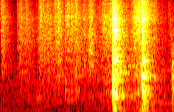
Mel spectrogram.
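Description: A foil-covered flan dish set down into a flat metal strainer gives two sharp, close metallic clinks in quick succession against a faint background hiss.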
